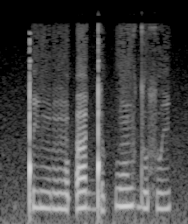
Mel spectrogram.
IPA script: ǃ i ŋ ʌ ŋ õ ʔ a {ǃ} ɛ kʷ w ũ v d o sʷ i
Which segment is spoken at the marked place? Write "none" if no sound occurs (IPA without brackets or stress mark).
ɡ͡ǃ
